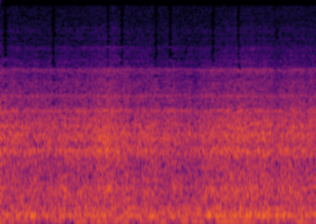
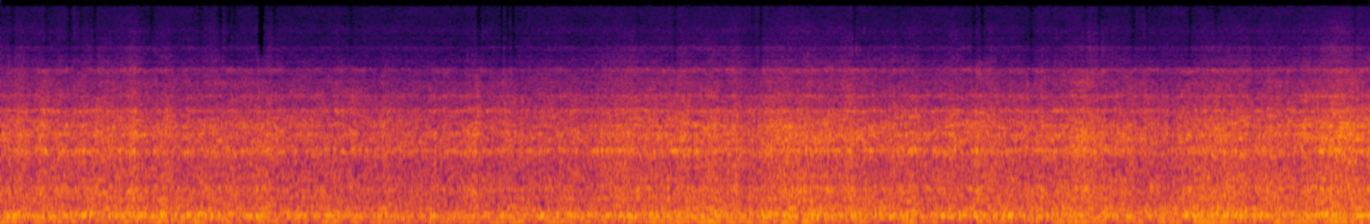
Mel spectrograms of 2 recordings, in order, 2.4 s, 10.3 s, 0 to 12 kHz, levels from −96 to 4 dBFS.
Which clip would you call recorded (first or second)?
first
